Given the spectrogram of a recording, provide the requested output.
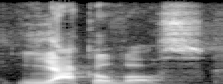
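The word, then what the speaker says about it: Ἰάκωβος: the first word here james in greek is yakovos and you'll notice it's very similar to the name jacob that's because the name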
